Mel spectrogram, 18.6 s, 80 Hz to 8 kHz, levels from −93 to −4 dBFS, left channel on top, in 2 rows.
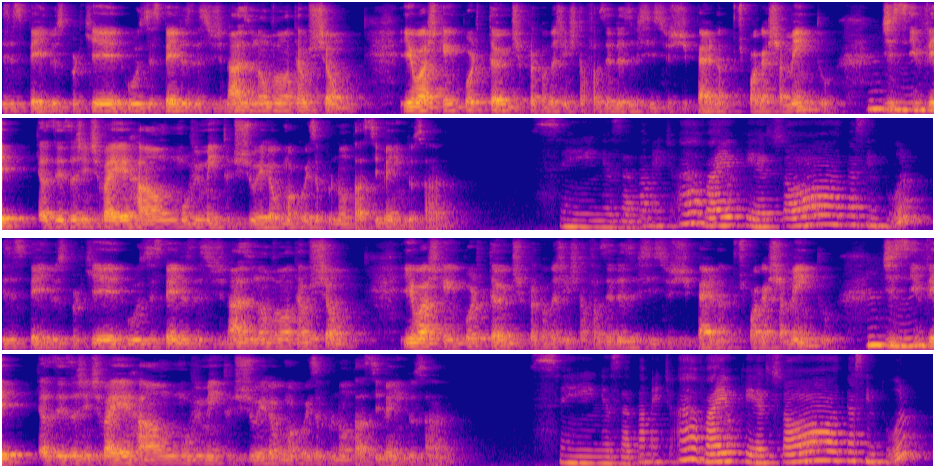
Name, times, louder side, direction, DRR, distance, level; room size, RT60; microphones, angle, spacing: voice 1, 0.0-3.4 3.7-7.2 7.5-8.1 8.4-9.4 9.7-13.7, left 2 dB, 25° left, 2 dB, 0.3 m, -31 dB
voice 2, 8.6-9.2 14.8-18.4, right 3 dB, 60° right, 4 dB, 0.3 m, -34 dB
2.5 x 2.0 x 2.4 m, 0.64 s
head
